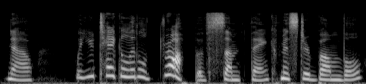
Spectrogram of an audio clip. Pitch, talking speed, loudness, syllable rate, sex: 265 Hz, 180 wpm, -19 LUFS, 5.0 syllables/s, female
